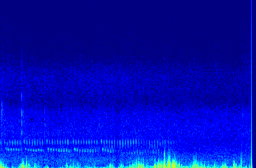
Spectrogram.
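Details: A European nightjar churring on Blackheath, Surrey: a faint, steady, mechanical, even-pitched purring trill that runs on without a break, half-buried under heavy low wind rumble and distant traffic.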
